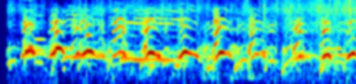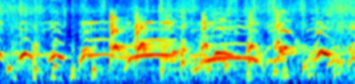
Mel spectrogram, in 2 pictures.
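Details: Golden Retriever puppies, four weeks old, barking and squealing in a rapid overlapping string of high, arched yips, roughly three per second, with several pups calling at once and some whining.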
